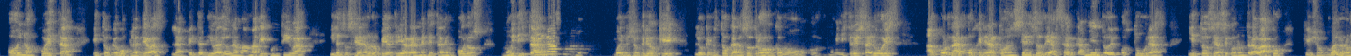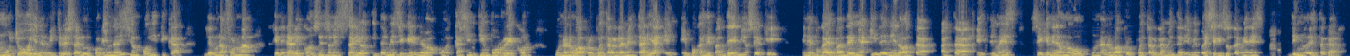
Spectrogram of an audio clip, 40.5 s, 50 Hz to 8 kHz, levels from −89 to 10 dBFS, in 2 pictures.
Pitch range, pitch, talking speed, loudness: 170-205 Hz, 190 Hz, 185 wpm, -12 LUFS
